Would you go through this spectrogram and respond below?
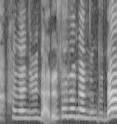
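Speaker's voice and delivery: high, smiling voice; happy realization. Acted. Child hearing God loves them, smiling. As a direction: say it with a smile. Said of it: "이렇게".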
